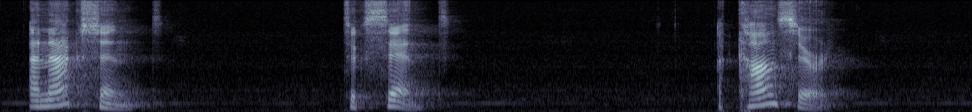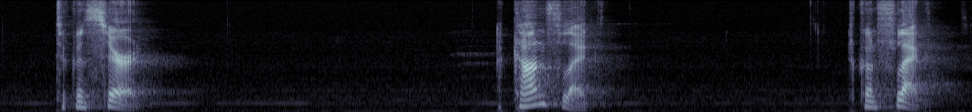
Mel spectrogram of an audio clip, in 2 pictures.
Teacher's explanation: Change the stress from the first syllable for nouns to the second syllable for verbs.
